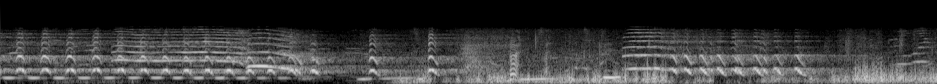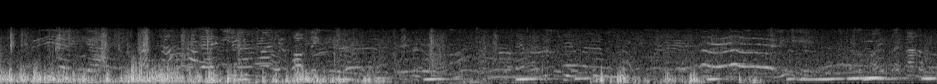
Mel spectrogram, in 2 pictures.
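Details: Siamangs at Dubbo Zoo give loud, ringing screams of stacked tones that swoop up and down, then break into rough, barking outbursts, apparently calling because they didn't want the visitors around; people's voices and laughter in the background.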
